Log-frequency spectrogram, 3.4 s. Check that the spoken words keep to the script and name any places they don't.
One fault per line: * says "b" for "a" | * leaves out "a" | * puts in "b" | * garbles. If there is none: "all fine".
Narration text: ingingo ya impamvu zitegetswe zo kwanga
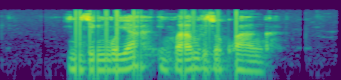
* leaves out "zitegetswe"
